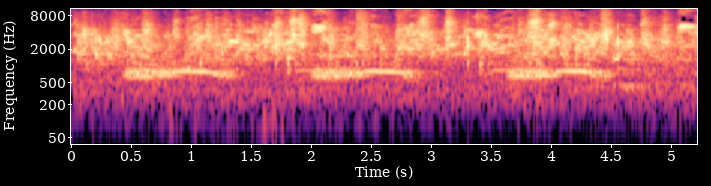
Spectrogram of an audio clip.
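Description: Birds chirping, with a short, level, mid-pitched call repeated four times, about every one and a half seconds.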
